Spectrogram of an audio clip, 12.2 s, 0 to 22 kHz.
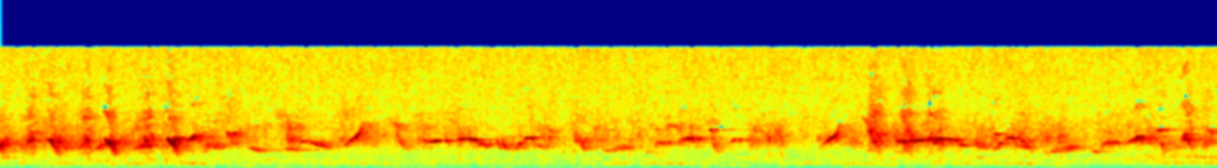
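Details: White-vented mynas (Acridotheres grandis) at Ubon Ratchathani, Thailand, on 4 January 2021, chatter in a busy, steady stream of mixed whistles, squeaks and harsh notes, several a second, with a soft background hiss; finding: Great myna.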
